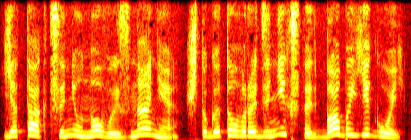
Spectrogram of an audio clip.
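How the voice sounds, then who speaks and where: Lady doing a curious old granny teacher, fussy and excitable, dry close sound. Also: high voice, normal speed, dry recording, voice pushed up.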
